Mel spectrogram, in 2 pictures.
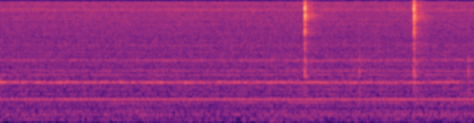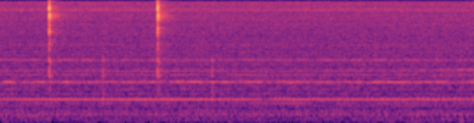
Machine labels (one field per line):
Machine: valve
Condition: abnormal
